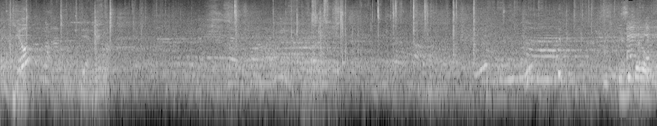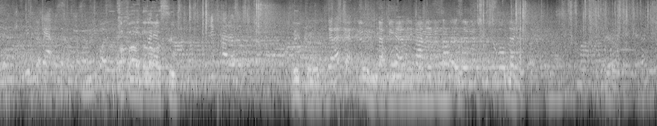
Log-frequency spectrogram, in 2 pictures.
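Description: A woman talks with animation to a group in a large echoing hall.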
